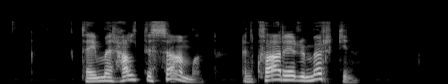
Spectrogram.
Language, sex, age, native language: Icelandic, male, 20-29, Icelandic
